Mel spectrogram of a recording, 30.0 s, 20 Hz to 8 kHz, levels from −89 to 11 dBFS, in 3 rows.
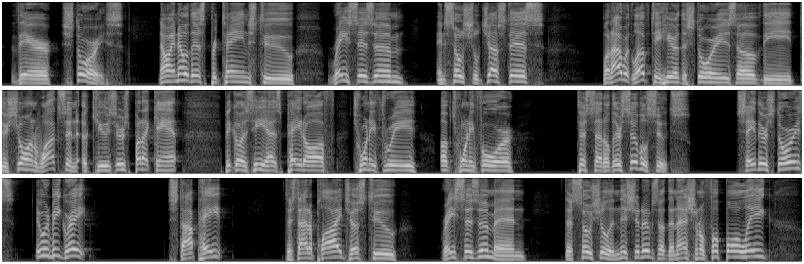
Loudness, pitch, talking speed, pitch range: -18 LUFS, 170 Hz, 130 wpm, 145-195 Hz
